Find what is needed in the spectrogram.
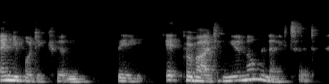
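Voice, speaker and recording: This woman's voice sits fairly low in pitch. It is somewhat breathy. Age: 70s. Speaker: chair of a learning charity for older people. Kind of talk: interview. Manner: halting, with frequent ums.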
